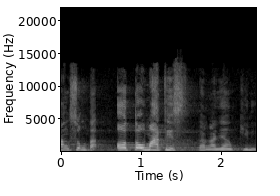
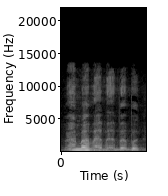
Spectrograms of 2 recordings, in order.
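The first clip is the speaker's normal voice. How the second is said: mock gibberish prayer; 6 dB louder, faster than usual. Grandma imitates grandchild pretending to bless the bread, mock gibberish. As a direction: imitate a toddler's pretend praying in babble. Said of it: "Saya nggak tahu dia ngomong apa".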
